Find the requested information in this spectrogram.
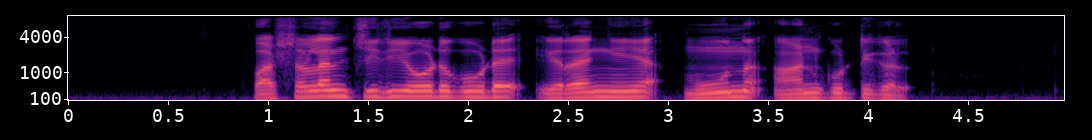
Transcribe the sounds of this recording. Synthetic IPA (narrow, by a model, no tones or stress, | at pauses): fɐʂɐɭɐnt͡ɕiɾijo̞ːɽɨkuːɽe̞ʔirɐŋːijɐmuːnːɨʔaːɳkuʈːiɣɐ̰ɭ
